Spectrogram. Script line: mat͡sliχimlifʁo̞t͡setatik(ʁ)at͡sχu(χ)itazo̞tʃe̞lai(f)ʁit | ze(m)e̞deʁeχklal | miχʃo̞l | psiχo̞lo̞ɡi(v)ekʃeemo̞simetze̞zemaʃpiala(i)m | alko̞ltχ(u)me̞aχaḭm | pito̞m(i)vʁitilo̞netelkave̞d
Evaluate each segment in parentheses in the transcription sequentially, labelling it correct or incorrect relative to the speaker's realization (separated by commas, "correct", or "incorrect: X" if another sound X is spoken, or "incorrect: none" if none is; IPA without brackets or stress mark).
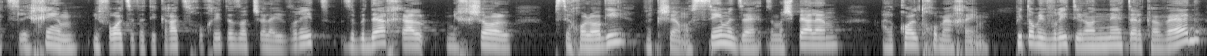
correct, correct, incorrect: v, incorrect: b, correct, incorrect: e, correct, correct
